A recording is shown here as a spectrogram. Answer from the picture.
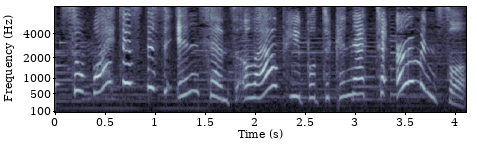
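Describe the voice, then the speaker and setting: A squeaky, put-on character voice at an extremely high pitch plays over loud music in the background. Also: moderate pace. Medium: machinima. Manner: eager, bubbly.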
